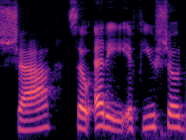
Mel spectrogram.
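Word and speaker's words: cher: common to say Oh sha which is c-h-e-r like share which means deer but it's pronounced sha so Eddie if you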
